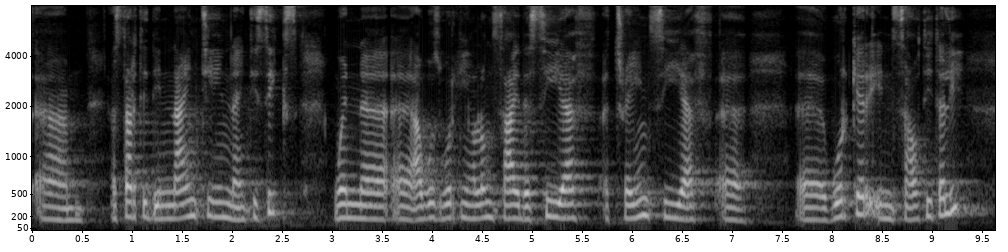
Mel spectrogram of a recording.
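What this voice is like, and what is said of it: Italian accent, voice hoarse from cold. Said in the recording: “Italian accent ... my voice, because I got a cold”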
